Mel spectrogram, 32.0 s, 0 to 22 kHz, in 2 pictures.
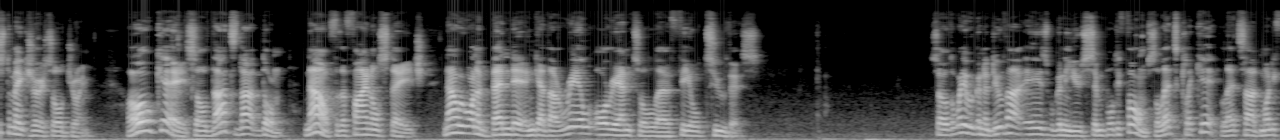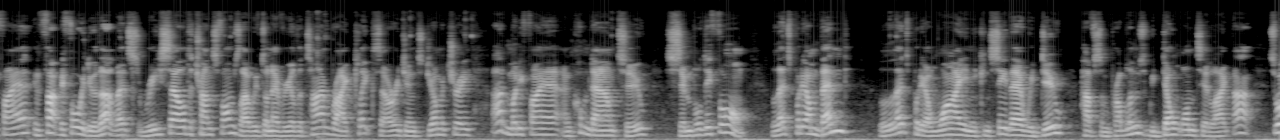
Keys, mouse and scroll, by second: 0.4 right click, 0.6-1.1 scroll up 3, 1.1 middle click, 1.4 middle click, 2.1 a, 2.2 a, 2.7 shift+middle click, 3.5 shift+scroll, 3.6 shift+middle click, 5.4 middle click, 6.6-9.2 middle drag, 10.1 F9, 13.5 middle click, 14.2 click, 15.3 click, 16.9 click, 17.4 ctrl+a, 18.8 click, 28.4 middle click.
